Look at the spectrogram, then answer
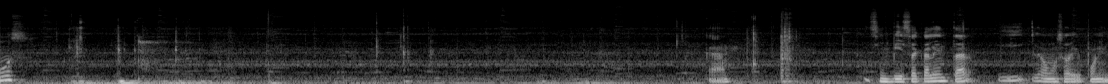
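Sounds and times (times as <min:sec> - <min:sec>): bench equipment humming: 0:00.0 - 0:11.0.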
